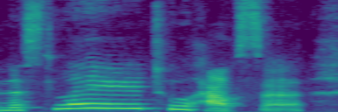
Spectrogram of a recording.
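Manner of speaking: put-on French accent, pitched way up. Retelling a story where Phoebe answers Monica, in Phoebe's French accent. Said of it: "in a French accent".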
